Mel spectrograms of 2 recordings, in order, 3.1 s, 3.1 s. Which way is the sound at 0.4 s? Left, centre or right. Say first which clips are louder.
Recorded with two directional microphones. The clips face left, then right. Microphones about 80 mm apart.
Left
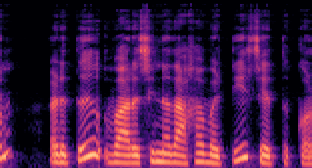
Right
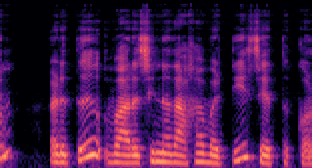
Left 5 dB; left.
